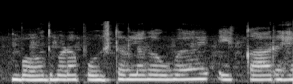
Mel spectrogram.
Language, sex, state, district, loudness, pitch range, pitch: Hindi, female, Uttar Pradesh, Shamli, -11 LUFS, 215-225 Hz, 220 Hz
